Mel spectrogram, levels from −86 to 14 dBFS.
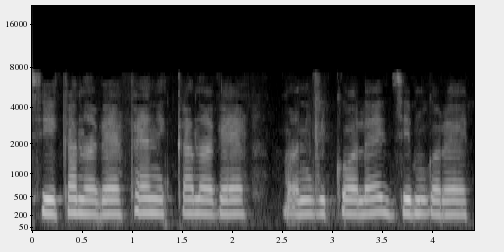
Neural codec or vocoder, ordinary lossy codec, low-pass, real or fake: codec, 16 kHz in and 24 kHz out, 2.2 kbps, FireRedTTS-2 codec; none; 7.2 kHz; fake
